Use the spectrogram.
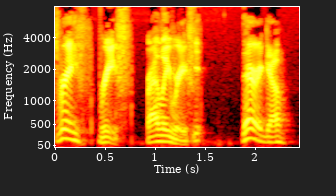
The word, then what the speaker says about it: Reiff: Yeah, and then he's rife with mispronunciations of his name. That's for sure. I might not even been doing it right. It's Reiff.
